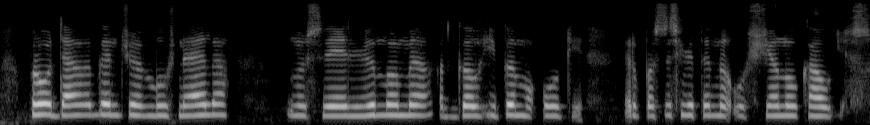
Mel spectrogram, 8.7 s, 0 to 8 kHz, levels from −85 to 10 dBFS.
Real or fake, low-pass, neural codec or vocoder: fake; 7.2 kHz; codec, 24 kHz, 0.9 kbps, WavTokenizer, medium speech release version 2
